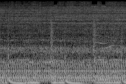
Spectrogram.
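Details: Loud continuous buzzing motor hum with low rhythmic pulsing from an Elitech Promist-2 compressor nebulizer running with a mask during a steam-output demonstration; compressor nebulizer running.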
